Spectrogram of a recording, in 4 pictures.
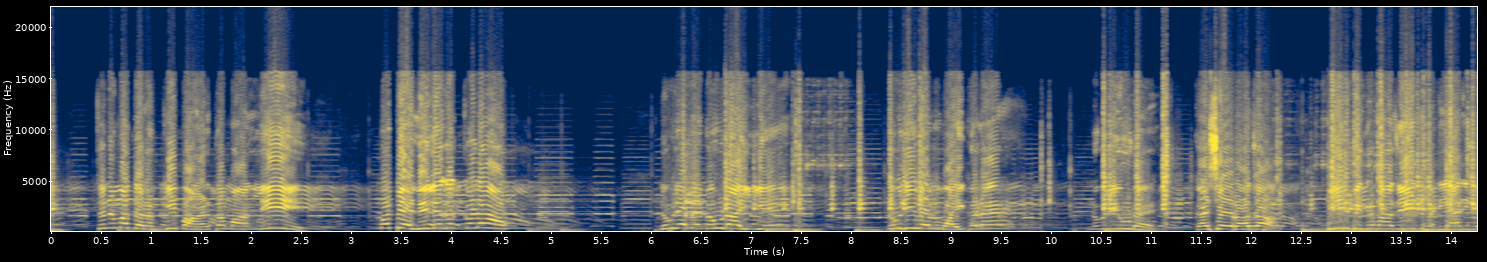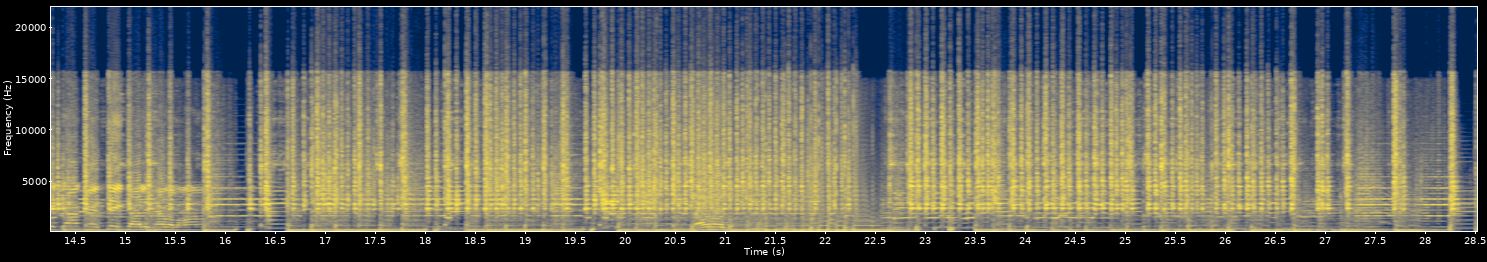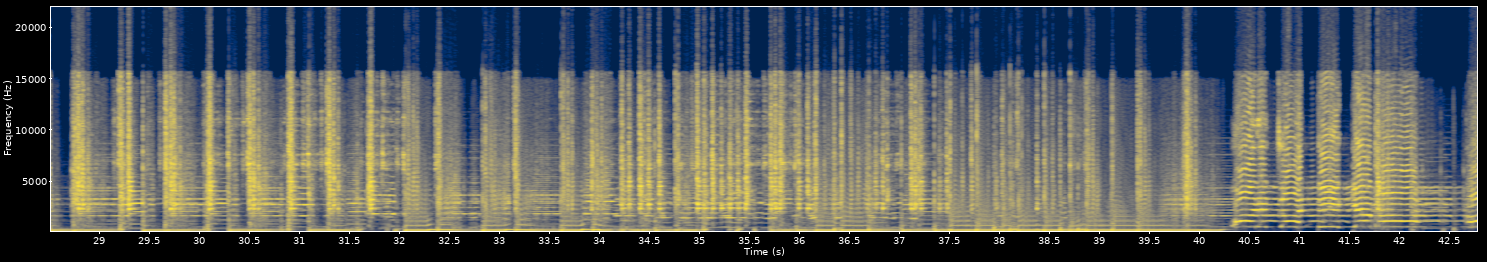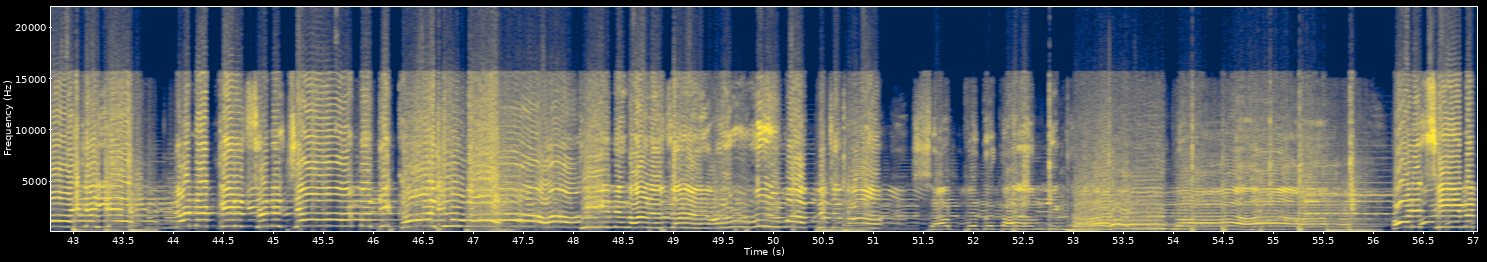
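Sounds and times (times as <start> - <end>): fast hand drum playing: 0.0 - 1.2, 6.3 - 9.2, 10.5 - 51.1, 52.8 - 57.0
man singing high drawn-out line: 40.2 - 57.0.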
